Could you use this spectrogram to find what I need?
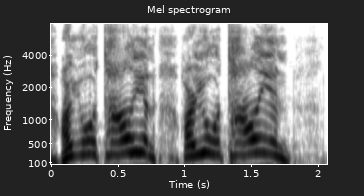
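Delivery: high-pitched mock yell. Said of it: "he was yelling".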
